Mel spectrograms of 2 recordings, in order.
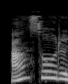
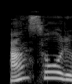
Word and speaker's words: アンソール: 花家の一人日本ではフランス語発音に基づくアンソールの表記が定着しているががかの出身地の言語であるオランダ語での発音は塩素るに近いジェームズは英語の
